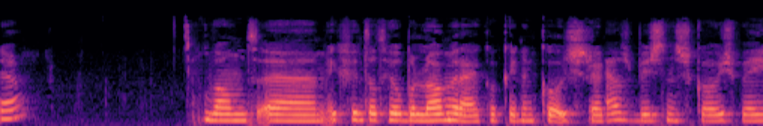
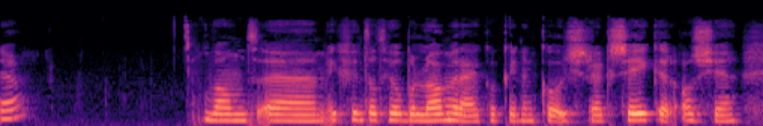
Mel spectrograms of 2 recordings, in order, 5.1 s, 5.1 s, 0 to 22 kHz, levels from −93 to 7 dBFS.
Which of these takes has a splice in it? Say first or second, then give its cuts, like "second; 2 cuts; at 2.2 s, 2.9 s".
first; 1 cut; at 4.0 s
